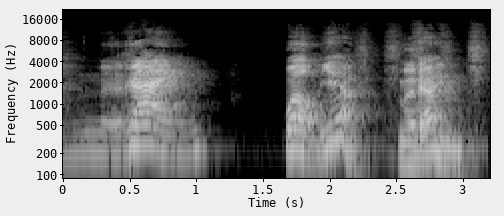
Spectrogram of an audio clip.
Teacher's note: like any Dutch name, you put the emphasis or the accent on the last syllable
